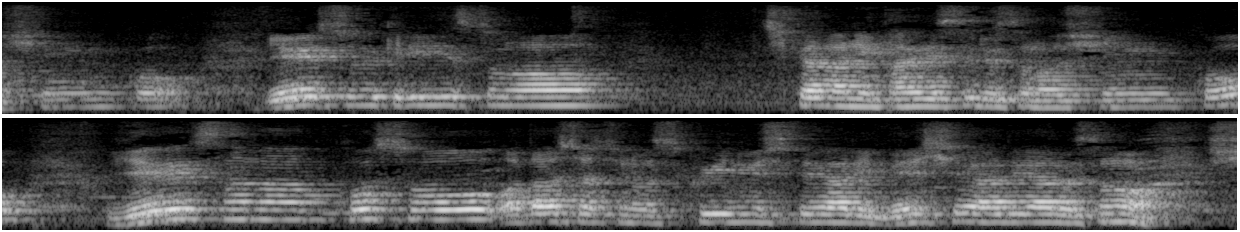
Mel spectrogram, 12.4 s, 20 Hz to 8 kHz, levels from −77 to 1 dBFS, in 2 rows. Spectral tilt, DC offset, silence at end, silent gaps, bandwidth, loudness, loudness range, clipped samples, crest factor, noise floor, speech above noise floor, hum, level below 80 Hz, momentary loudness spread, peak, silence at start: -6.5 dB/octave; under 0.1%; 0 s; none; 7.6 kHz; -21 LUFS; 3 LU; under 0.1%; 16 dB; -47 dBFS; 27 dB; none; -68 dBFS; 13 LU; -4 dBFS; 0 s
